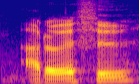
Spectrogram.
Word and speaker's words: RoF_UU: Aroefu is how they pronounce it in Asia, so I thought, why not pay a homage to that?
